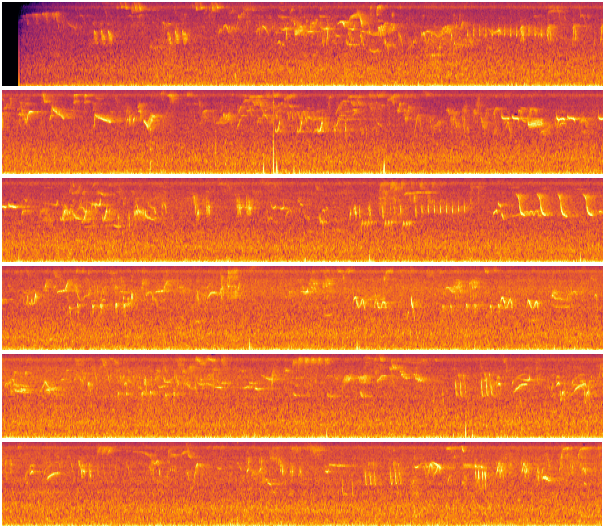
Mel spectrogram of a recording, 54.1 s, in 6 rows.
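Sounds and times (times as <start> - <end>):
small birds chirping: 0.3 - 54.0.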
